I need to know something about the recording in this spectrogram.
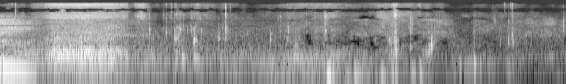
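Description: A mustang breathes out through its nostrils right at the microphone, one short breath about half a second in, followed by faint small clicks.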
